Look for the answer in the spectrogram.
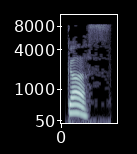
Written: guss

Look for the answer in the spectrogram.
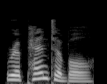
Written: repentable

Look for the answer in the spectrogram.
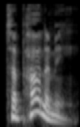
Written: toponymy

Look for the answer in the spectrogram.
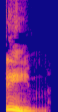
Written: aim

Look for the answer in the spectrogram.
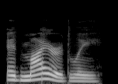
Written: admiredly

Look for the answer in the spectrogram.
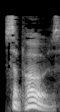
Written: suppose

